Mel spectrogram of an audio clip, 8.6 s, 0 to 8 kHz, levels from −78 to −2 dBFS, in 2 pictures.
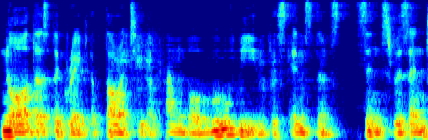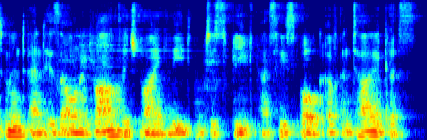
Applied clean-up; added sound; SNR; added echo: neural mask model DeepFilterNet 3.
